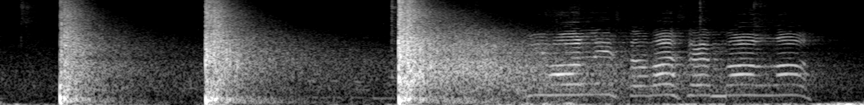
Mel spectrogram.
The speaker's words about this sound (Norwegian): Lyden av skudd gjaller mellom trærne dypt inni de finske skogene.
